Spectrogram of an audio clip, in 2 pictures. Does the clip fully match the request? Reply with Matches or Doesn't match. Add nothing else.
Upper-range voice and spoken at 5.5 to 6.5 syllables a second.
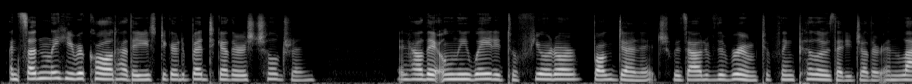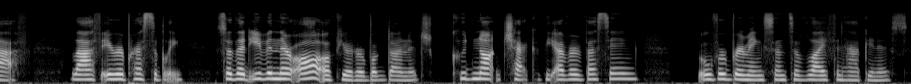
Matches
